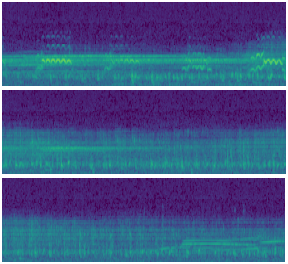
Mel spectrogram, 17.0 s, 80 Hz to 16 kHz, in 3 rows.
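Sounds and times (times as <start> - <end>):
loon wailing call: 0.6 - 2.8, 5.0 - 5.7, 14.6 - 17.0.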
